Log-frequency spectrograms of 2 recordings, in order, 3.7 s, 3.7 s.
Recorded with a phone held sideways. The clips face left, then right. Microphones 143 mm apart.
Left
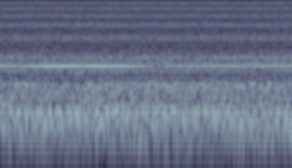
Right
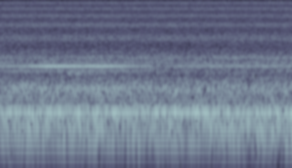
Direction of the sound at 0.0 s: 80° right.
